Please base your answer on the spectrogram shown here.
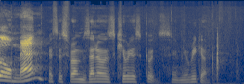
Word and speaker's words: Zeno: This is from Zeno's Curious Goods in Eureka. Zeno is the way I would pronounce that.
